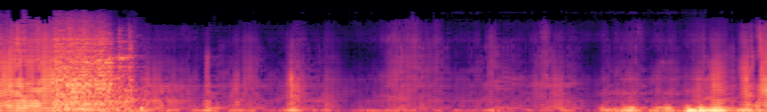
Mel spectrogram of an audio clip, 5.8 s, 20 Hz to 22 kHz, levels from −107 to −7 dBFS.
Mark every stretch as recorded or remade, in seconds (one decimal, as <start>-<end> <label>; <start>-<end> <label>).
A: 0.0-0.4 remade; 0.4-1.1 recorded; 1.1-5.8 remade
